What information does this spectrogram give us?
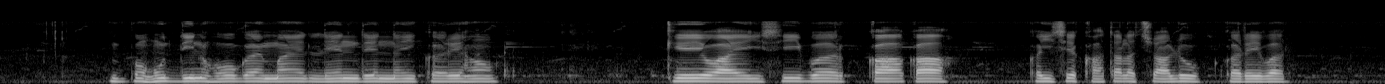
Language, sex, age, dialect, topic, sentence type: Chhattisgarhi, male, 41-45, Western/Budati/Khatahi, banking, question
